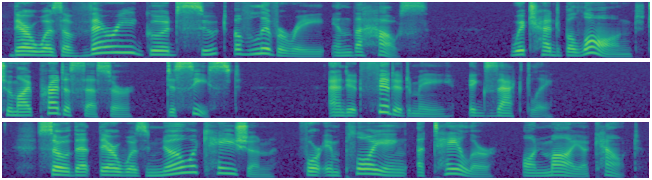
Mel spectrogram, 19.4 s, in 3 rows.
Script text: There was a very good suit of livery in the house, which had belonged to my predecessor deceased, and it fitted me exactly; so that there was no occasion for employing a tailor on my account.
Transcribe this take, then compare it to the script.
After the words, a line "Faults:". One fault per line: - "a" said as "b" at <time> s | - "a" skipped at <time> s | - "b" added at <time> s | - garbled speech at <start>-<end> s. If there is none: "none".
There was a very good suit of livery in the house, which had belonged to my predecessor deceased, and it fitted me exactly; so that there was no occasion for employing a tailor on my account.
Faults:
none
